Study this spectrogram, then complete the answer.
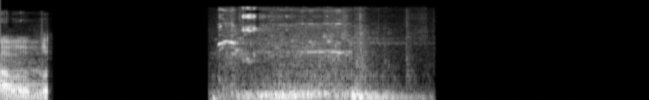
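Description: A wooden drawer slides open.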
